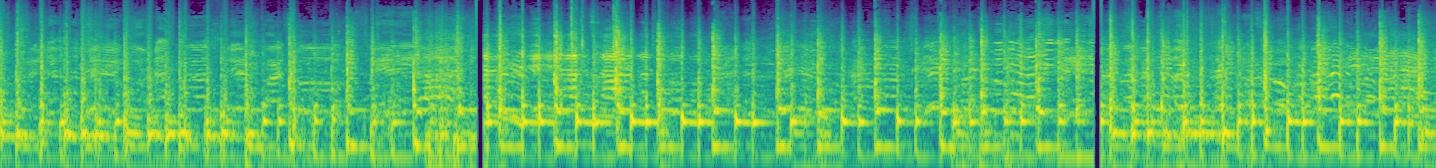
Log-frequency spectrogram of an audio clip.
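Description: Traditional folk drums, including a large barrel drum, beaten by hand in a fast, dense rhythm, with voices chanting along. The sound breaks off for an instant twice.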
